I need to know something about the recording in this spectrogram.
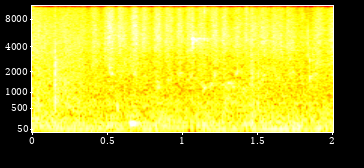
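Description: A man rubs his hands together.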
